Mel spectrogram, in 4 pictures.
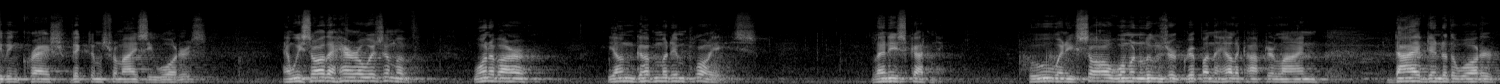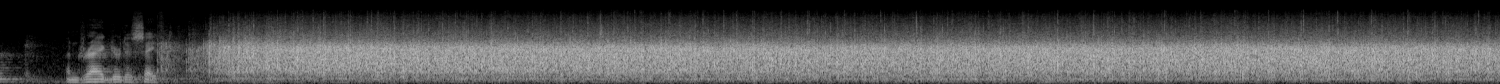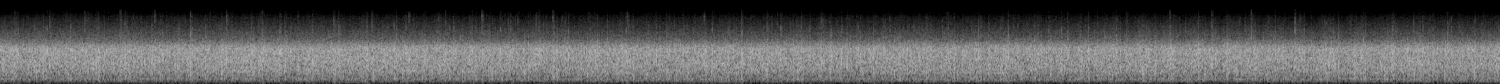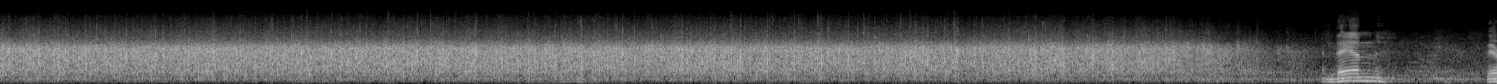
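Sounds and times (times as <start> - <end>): large audience applauding: 16.6 - 58.3.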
